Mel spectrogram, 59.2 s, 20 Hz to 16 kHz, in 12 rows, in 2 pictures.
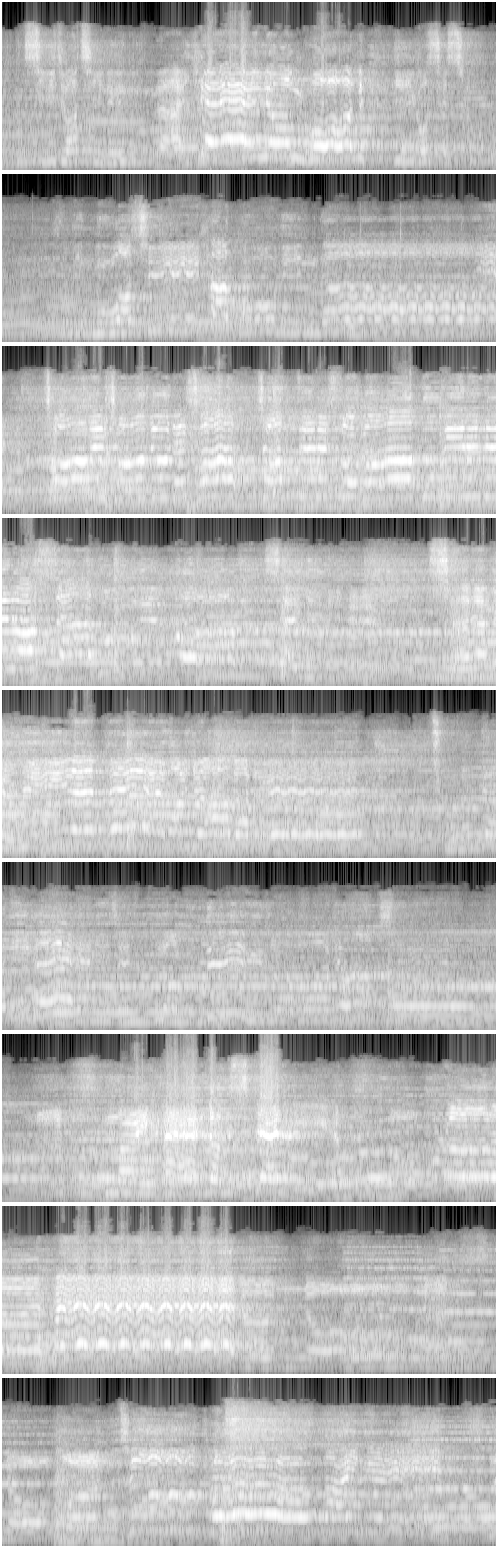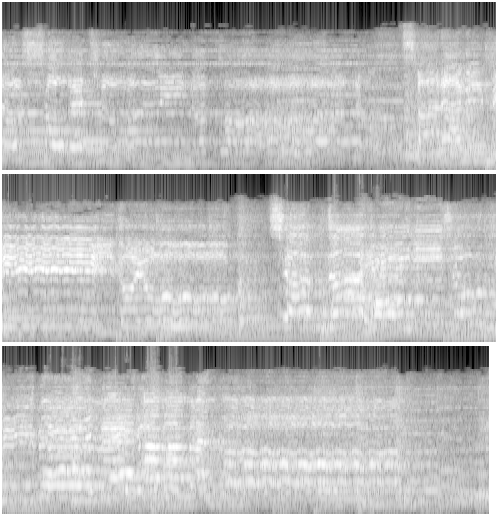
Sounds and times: Music: 0.0 - 59.2.

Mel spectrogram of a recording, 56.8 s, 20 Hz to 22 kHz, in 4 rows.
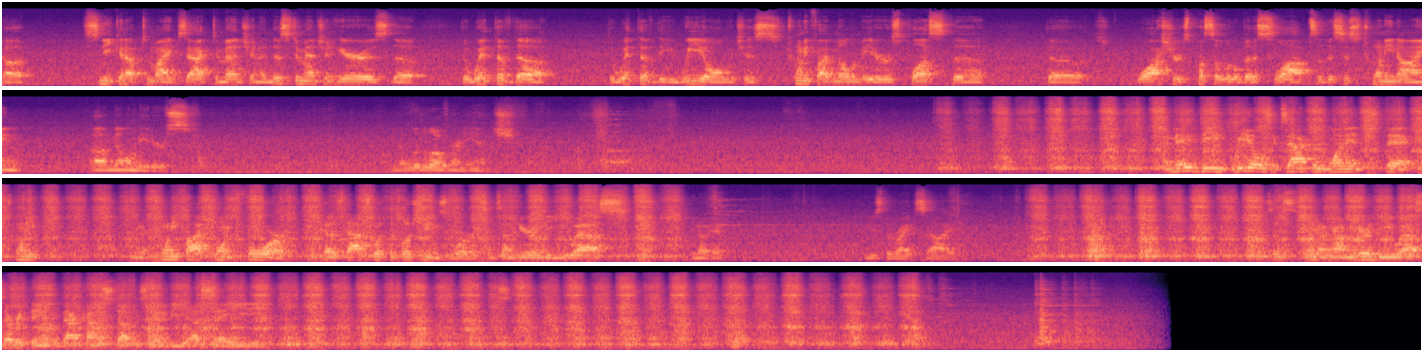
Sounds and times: Speech: 0.0 - 9.9, 10.5 - 14.4, 15.1 - 16.2, 18.1 - 19.4, 25.8 - 28.9, 29.7 - 35.7, 37.0 - 38.1, 41.0 - 45.4
Wood: 38.7 - 51.9.

